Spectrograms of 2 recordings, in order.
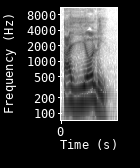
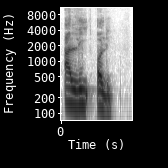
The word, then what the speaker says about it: allioli: Por eso se escribe A-L-L-I-O-L-I, Allioli. Pero se pronuncia Allioli, no Alioli.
